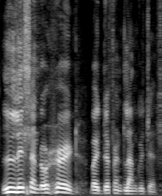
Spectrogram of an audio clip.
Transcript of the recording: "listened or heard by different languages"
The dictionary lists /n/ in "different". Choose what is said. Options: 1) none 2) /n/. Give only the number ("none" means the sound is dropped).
2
